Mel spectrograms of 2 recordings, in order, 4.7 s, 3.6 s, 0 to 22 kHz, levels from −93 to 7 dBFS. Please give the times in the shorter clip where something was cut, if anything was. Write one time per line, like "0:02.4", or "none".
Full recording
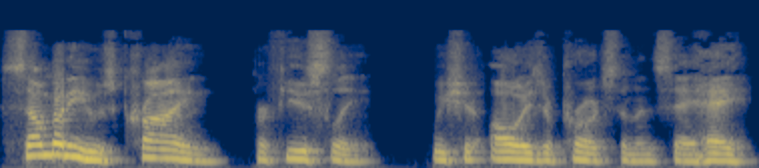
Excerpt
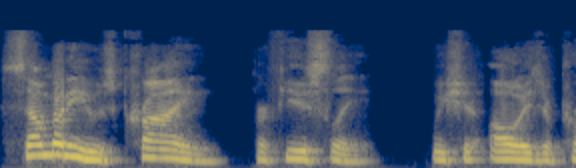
none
